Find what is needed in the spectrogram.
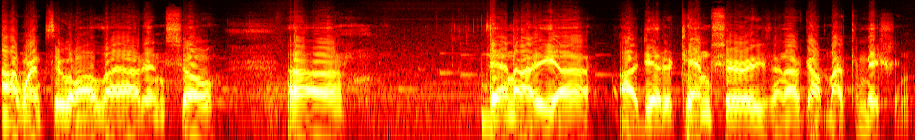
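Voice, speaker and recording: A man with an American accent speaks at a very slow pace, with long, frequent pauses and fairly even intonation. Music plays in the background. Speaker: retiree telling life story. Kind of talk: interview storytelling. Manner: halting.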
